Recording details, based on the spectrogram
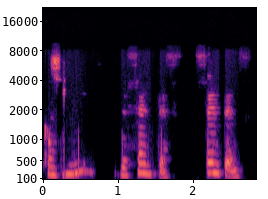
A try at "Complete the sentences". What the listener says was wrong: Sentences. Sentences. Yes, remember that we have es at the end. Plural sentences.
